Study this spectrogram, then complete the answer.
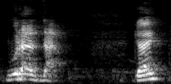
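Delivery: normal talking voice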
